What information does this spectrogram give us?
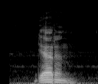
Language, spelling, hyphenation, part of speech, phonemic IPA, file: Turkish, yarın, ya‧rın, adverb, /ˈjɑ.ɾɯn/, Tr-yarın.ogg
- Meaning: tomorrow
